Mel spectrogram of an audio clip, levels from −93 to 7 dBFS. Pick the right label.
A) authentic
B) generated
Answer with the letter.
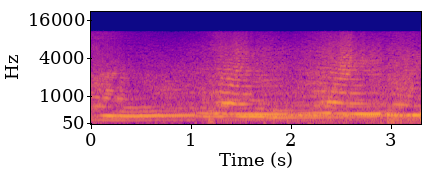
A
